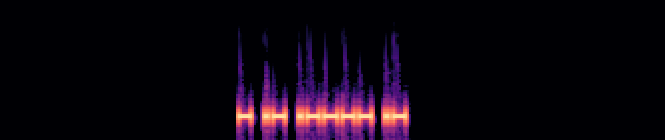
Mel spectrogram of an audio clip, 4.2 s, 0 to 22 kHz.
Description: Morse code, heard as a keyed tone, about 46 wpm, 700 Hz. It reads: TA1A
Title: DXCC-100 Call Signs - 4 Characters - Repeated 3x - 45wpm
